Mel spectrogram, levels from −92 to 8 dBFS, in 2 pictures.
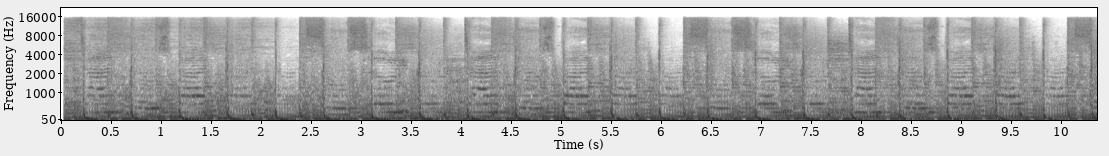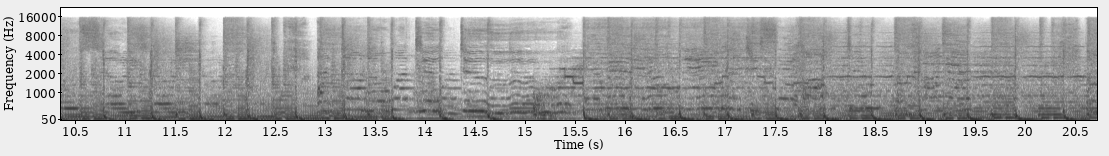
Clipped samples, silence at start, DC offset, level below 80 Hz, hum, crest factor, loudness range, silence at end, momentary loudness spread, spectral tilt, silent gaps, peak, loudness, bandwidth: under 0.1%; 0 s; under 0.1%; -24 dBFS; none; 14 dB; 1 LU; 0 s; 2 LU; -5 dB/octave; none; -4 dBFS; -20 LUFS; 16 kHz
